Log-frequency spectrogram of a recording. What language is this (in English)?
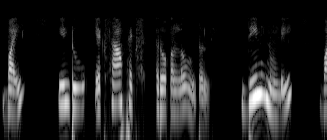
Telugu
